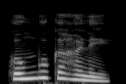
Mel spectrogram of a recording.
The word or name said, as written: ಕೊಂಬುಗಹಳೆ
